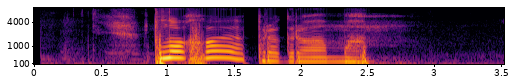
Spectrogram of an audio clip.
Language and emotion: Russian, sad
